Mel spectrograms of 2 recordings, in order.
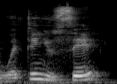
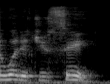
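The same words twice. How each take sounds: First: It is said in a Liberian English accent. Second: It is said in a plain, unmarked accent. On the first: "in my Liberian accent" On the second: "if you want to say"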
